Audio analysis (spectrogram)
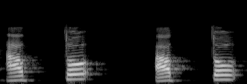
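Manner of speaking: اتو with the t firmly held before a loud release; held doubled letter. Shown as a demonstration. Teacher shows how to do the doubling, firmly held اتو. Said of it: "تو جماؤ کیسے کرنا ہے".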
